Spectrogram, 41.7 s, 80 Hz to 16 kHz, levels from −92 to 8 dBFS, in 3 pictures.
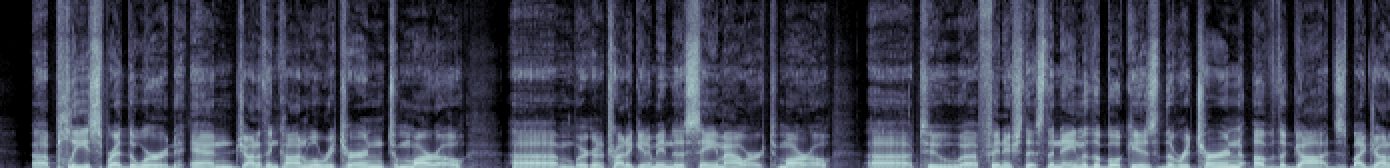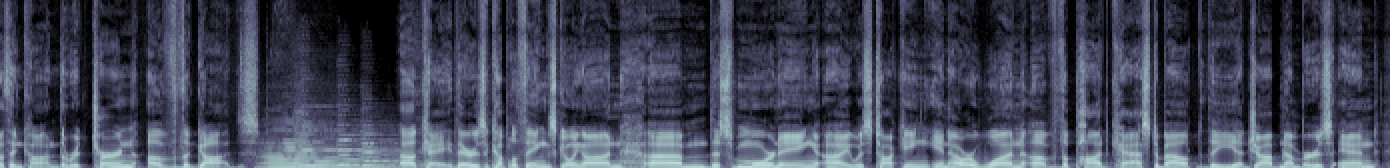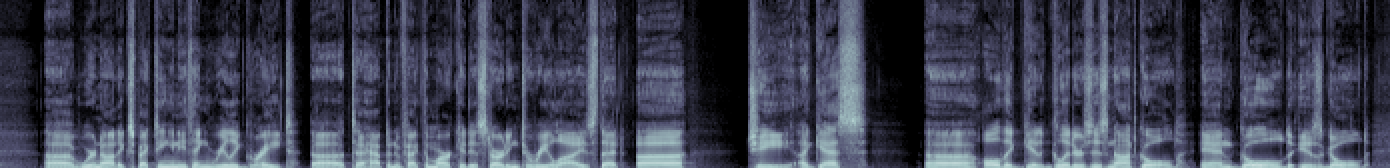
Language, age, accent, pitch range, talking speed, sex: English, 60-79, American, 85-105 Hz, 155 wpm, male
